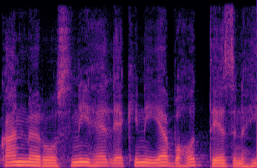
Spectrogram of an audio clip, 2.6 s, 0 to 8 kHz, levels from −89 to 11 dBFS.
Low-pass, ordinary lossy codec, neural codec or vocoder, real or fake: none; none; codec, 16 kHz, 0.5 kbps, X-Codec, HuBERT features, trained on LibriSpeech; fake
